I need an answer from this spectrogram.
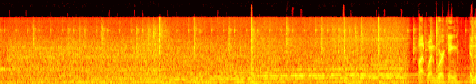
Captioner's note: vacuum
